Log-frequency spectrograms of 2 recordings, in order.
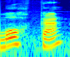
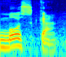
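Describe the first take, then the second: First: The s before the c is aspirated, breathy. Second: The s before the c is fully pronounced. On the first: "se aspiran las S finales de sílaba. Se dicen mosca" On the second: "en vez de mosca"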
